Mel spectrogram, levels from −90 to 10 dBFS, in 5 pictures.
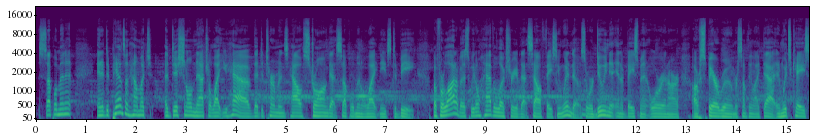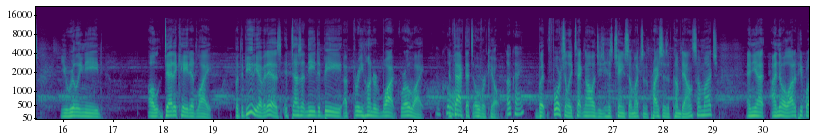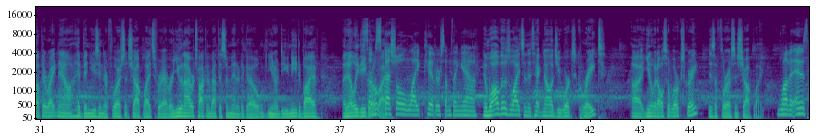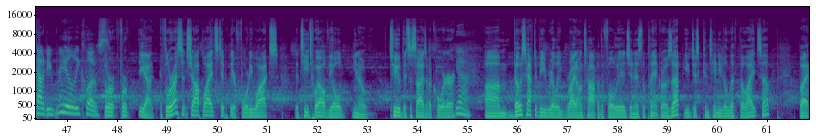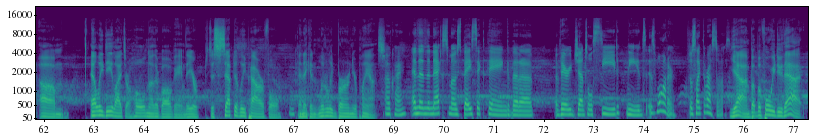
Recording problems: echo of what is said; faint; throughout; 410 ms later, 20 dB below the speech

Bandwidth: 14.5 kHz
